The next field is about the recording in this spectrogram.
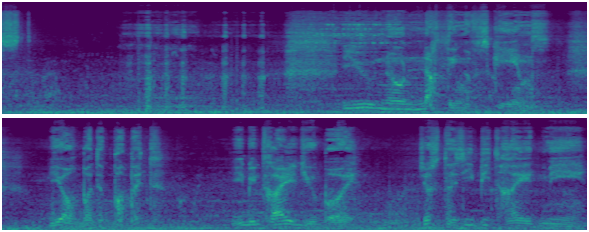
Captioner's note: laughs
